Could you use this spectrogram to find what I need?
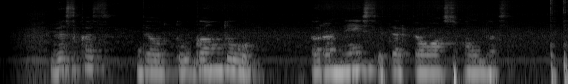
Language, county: Lithuanian, Marijampolė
